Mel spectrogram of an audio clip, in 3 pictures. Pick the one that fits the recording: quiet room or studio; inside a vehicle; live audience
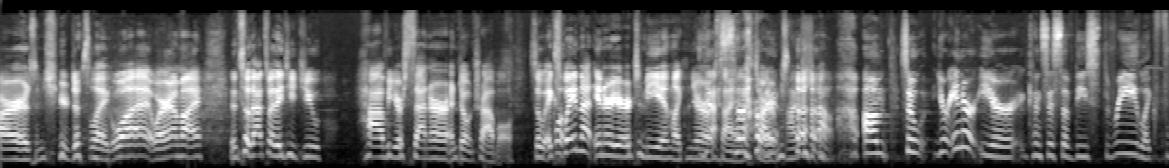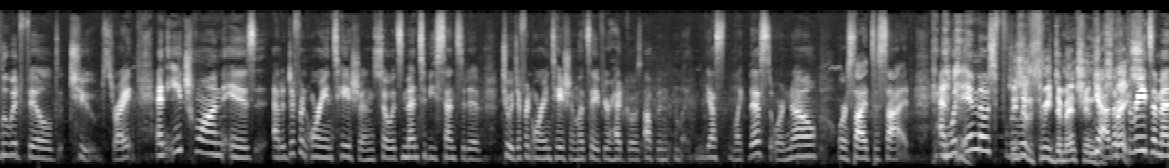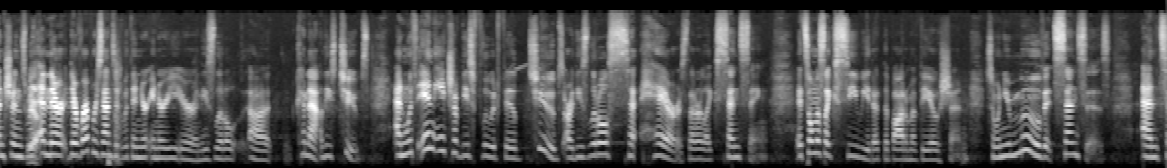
live audience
